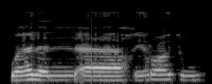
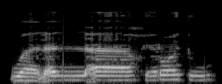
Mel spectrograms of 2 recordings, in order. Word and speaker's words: وَلَلْآخِرَةُ: The correct performance, وَلَلْآخِرَةُ, and not وَلَلْآخِرَةُ.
